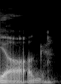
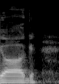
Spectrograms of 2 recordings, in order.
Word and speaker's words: Yawhg: We have been destroyed by the Yawhg.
